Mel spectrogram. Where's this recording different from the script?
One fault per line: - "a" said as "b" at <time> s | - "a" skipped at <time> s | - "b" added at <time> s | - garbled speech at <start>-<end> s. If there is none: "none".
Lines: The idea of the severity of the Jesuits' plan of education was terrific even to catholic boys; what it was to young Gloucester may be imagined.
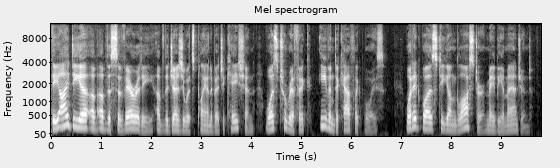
- "of" added at 0.9 s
